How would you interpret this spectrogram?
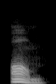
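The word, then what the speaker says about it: homme: piece of bark he learned from darno that it was pronounced om and in the same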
